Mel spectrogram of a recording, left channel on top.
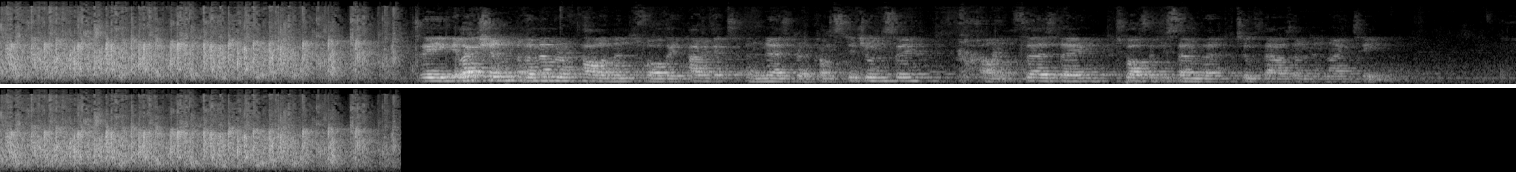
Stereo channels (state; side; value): drops out; right; at 4.0 s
